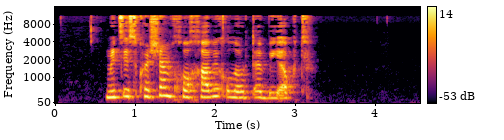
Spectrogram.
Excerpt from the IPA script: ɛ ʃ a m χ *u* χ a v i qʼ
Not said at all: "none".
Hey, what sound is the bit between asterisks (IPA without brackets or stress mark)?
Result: ɔ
